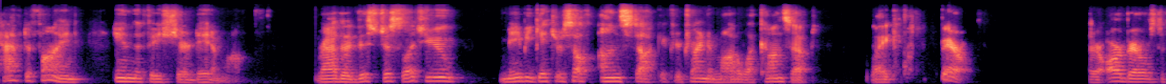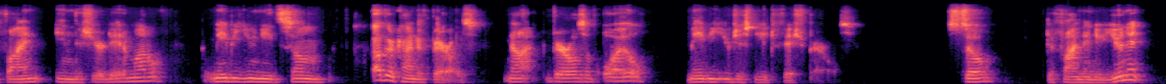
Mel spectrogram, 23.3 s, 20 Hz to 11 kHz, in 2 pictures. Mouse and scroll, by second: 3.1 click, 21.5 click.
